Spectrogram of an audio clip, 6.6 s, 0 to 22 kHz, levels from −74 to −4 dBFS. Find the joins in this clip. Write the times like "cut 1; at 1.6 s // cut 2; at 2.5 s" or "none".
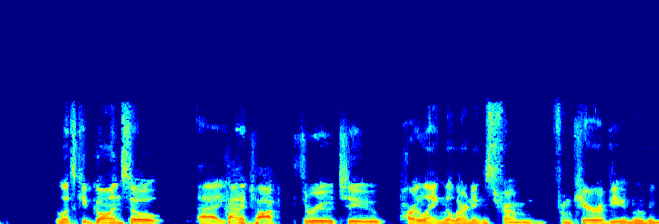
cut 1; at 2.2 s // cut 2; at 3.9 s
